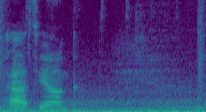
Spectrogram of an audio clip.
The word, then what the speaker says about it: Passyunk: Another one of those weird Philly words like Schuylkill or Conshohocken that we all know how to pronounce. It's just Passyunk.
